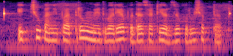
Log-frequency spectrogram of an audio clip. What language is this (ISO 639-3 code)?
mar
